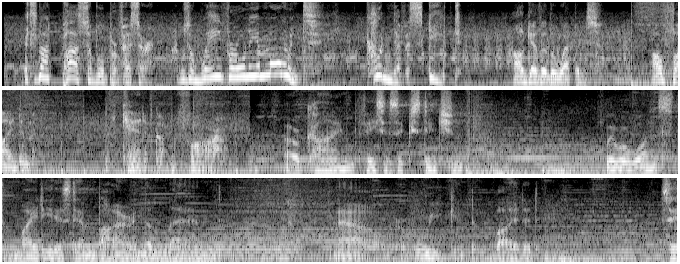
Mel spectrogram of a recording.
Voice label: Men Animation

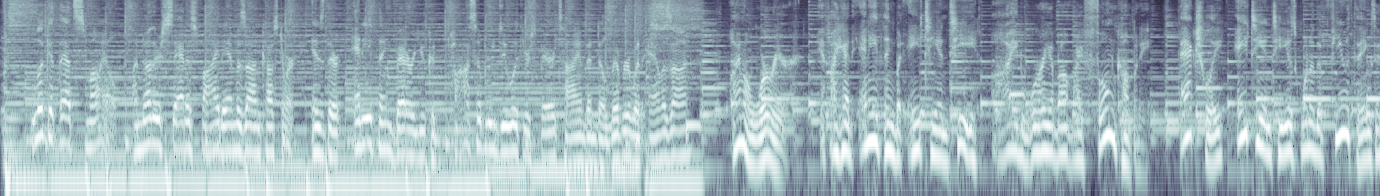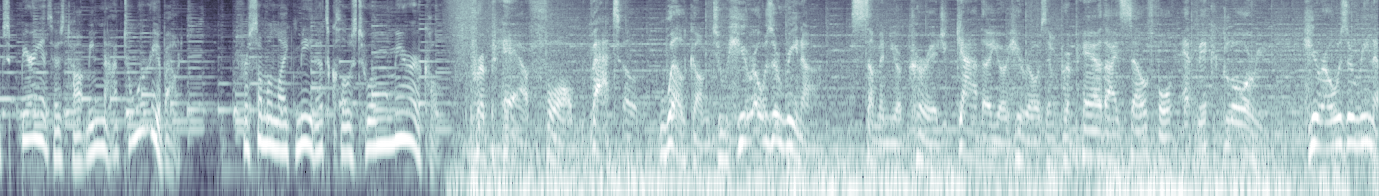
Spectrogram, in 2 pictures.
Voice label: Commercial, Men

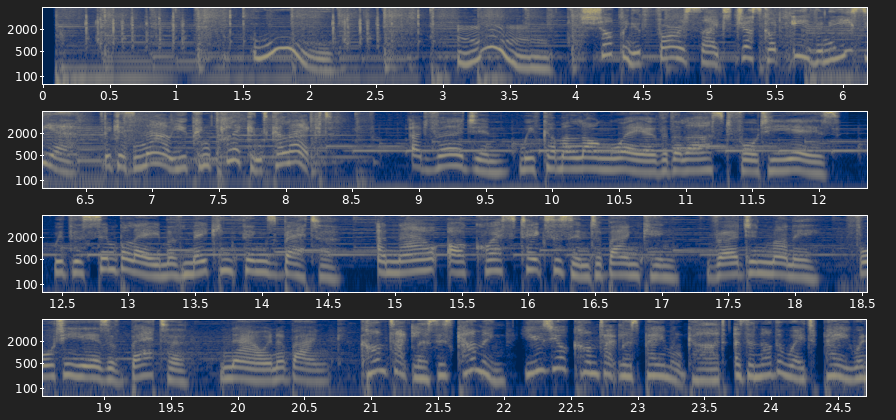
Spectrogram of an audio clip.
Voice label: British; Foreign Languages

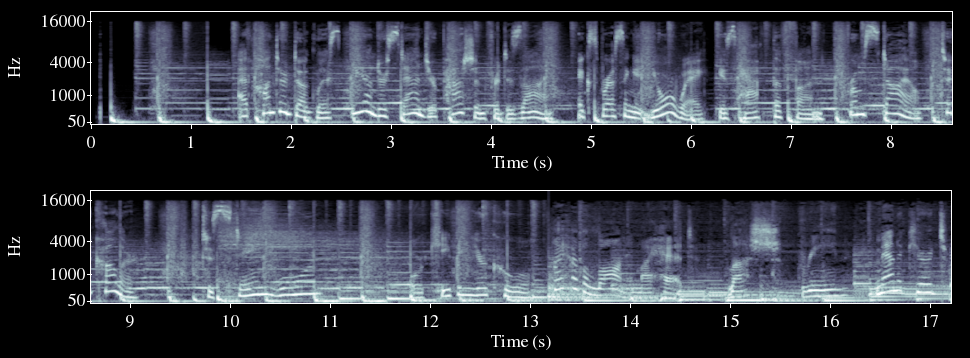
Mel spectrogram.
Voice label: Women Commercial

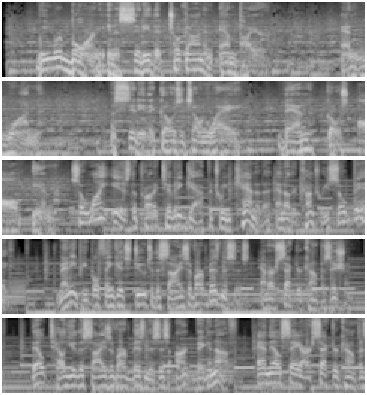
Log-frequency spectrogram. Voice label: Men Narration

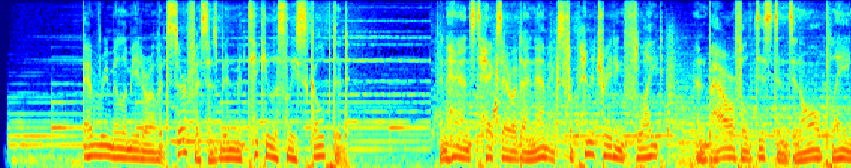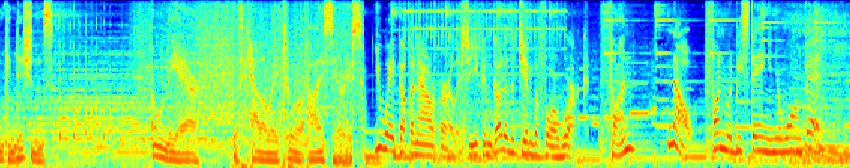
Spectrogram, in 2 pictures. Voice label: Men Commercial

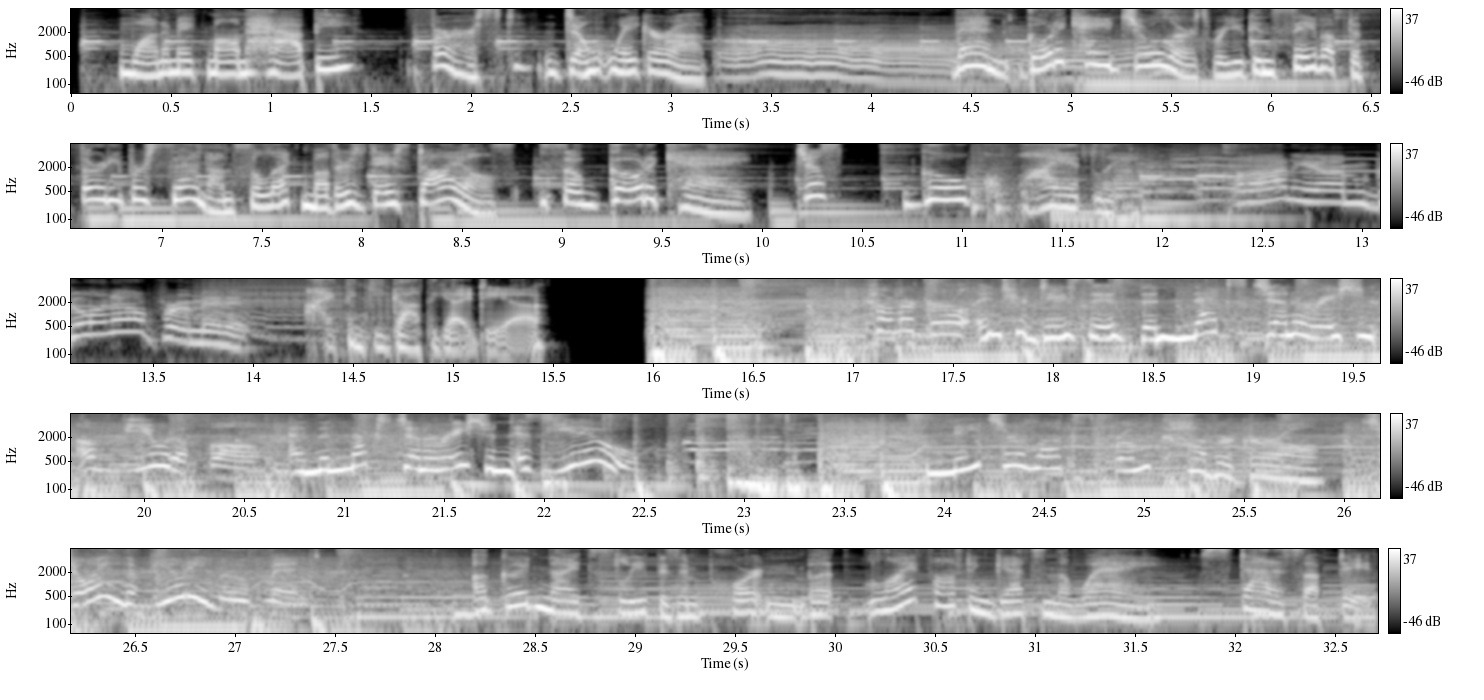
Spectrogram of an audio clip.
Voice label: Women Commercial

